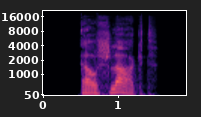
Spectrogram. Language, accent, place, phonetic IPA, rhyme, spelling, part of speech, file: German, Germany, Berlin, [ɛɐ̯ˈʃlaːkt], -aːkt, erschlagt, verb, De-erschlagt.ogg
- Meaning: second-person plural present of erschlagen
